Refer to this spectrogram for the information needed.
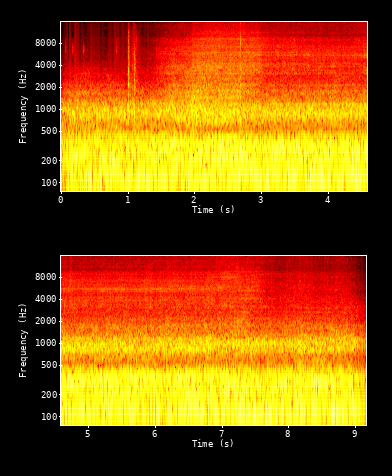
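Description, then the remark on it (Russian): A Kia car engine runs loudly and steadily, its low rumble carrying a dense, gritty rattle like poured rice from under the hood and engine shield, continuing without a break for the whole stretch. “А, из-под капота, из-под моторного щитка у них такой раздается звук сыплющегося риса, что ли.”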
